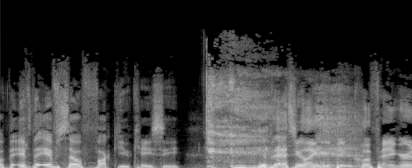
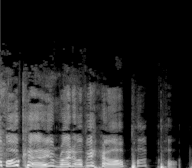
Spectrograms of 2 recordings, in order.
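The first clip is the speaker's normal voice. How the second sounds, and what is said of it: Put-on English accent. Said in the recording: “I can't even do a French accent, so I just made her English.”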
